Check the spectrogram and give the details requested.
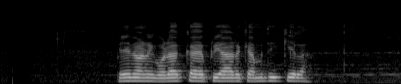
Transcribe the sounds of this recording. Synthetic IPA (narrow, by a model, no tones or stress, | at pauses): peːnʋaneɡoɽakːajepɾijaːʈəkæmət̪̬ikːiəla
